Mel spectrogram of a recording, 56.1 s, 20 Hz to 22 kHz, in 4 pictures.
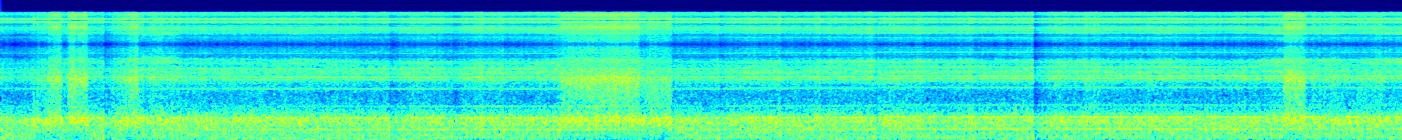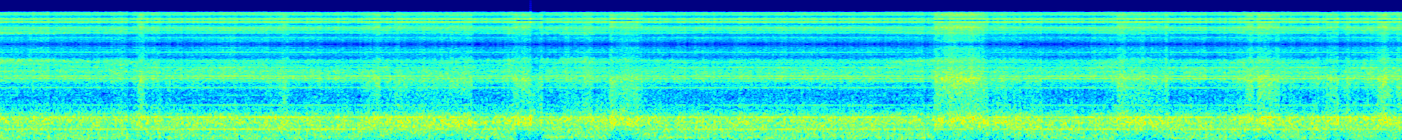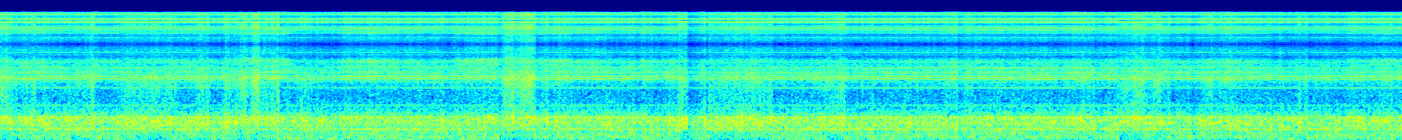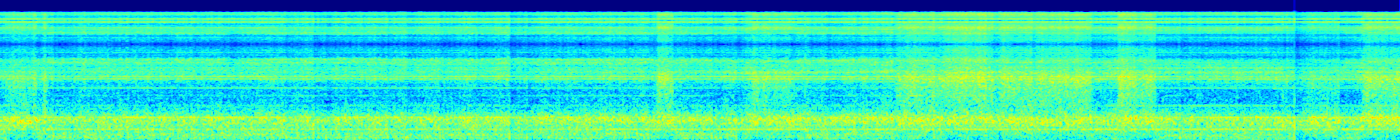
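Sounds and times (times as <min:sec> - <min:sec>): electric motor propeller hum: 0:00.0 - 0:56.0
rushing wind noise: 0:00.0 - 0:56.0.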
